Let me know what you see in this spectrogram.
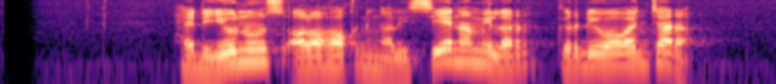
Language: Sundanese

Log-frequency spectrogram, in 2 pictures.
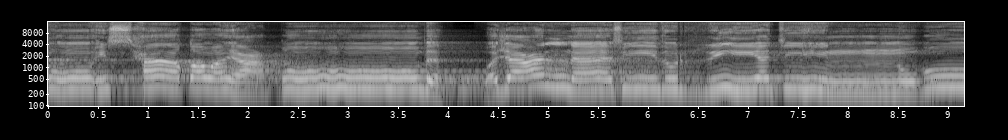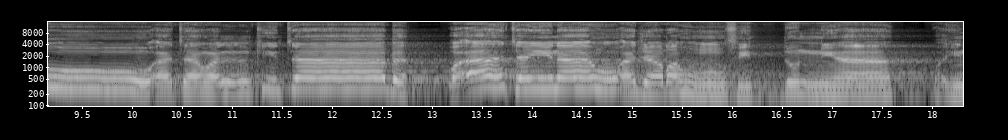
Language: Arabic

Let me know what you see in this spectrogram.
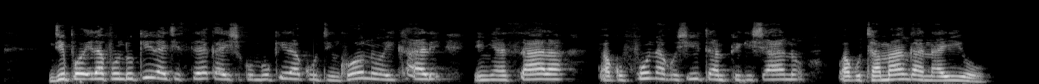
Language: Nyungwe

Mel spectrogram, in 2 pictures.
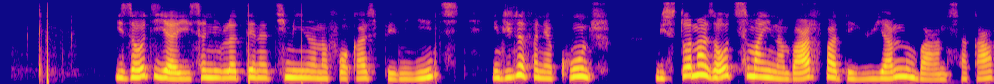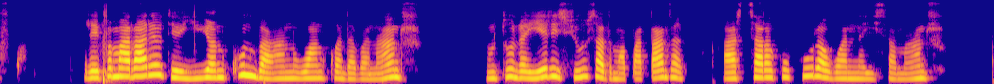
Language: Malagasy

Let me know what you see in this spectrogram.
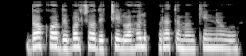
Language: Pashto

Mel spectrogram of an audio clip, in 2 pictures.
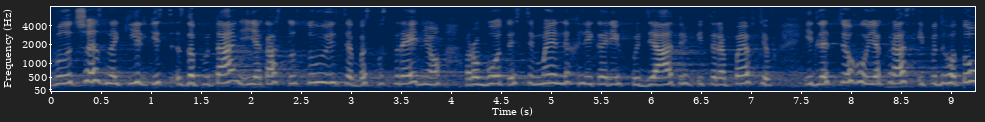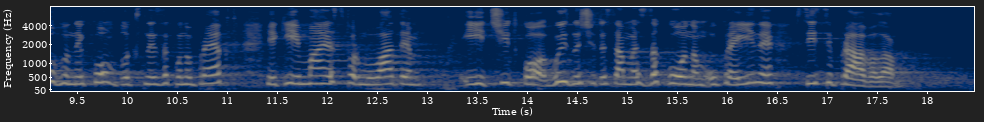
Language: Ukrainian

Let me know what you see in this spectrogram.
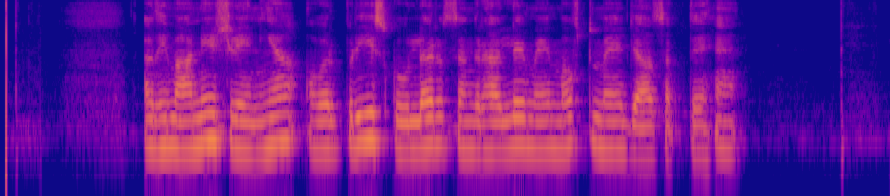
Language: Hindi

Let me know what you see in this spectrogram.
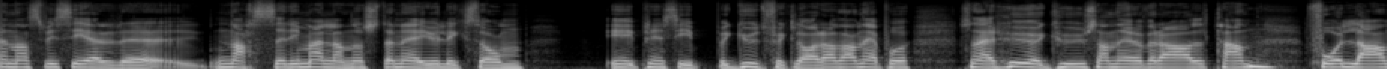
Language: Swedish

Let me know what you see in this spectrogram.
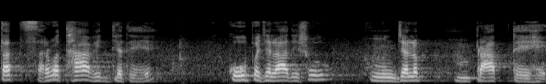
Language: Sanskrit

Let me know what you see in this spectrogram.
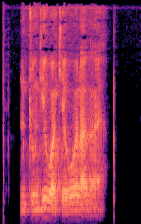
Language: Taita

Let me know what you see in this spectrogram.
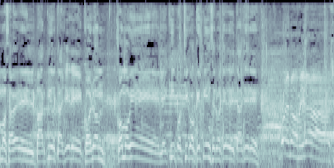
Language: Spanish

